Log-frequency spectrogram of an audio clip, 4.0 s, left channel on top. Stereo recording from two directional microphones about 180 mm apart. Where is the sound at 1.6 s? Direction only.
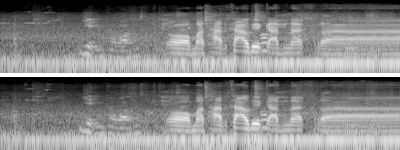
20° right (ahead or behind).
